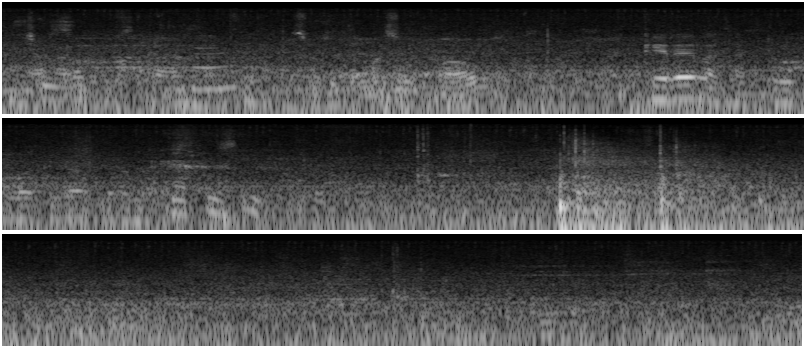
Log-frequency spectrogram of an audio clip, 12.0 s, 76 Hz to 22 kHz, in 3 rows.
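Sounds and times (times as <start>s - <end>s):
arena ambience rumble: 0.0s - 12.0s.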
